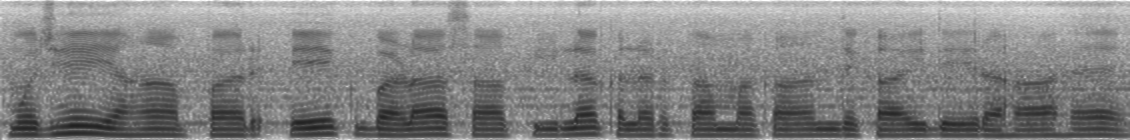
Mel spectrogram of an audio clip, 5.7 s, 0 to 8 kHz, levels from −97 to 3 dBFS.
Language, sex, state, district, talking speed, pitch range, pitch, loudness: Hindi, male, Madhya Pradesh, Katni, 150 wpm, 120-125 Hz, 120 Hz, -17 LUFS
